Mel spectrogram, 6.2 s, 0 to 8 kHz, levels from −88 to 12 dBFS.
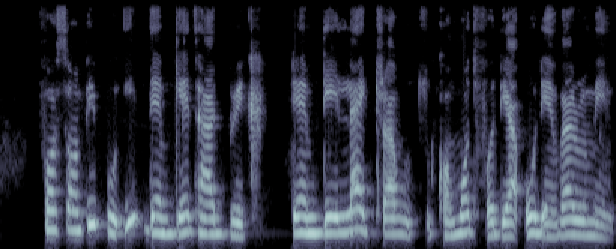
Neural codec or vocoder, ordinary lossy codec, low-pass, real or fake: none; none; 7.2 kHz; real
